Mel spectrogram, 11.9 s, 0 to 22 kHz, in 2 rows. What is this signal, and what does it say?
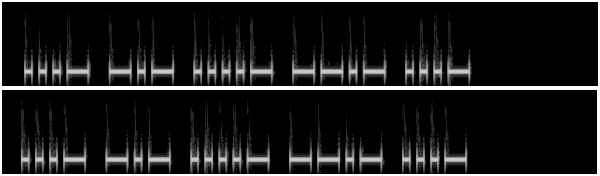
Morse code, heard as a keyed tone, about 17 wpm, 700 Hz. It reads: VK4QV VK4QV
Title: DXCC-100 Call Signs - 5 Characters - Repeated 3x - 17wpm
